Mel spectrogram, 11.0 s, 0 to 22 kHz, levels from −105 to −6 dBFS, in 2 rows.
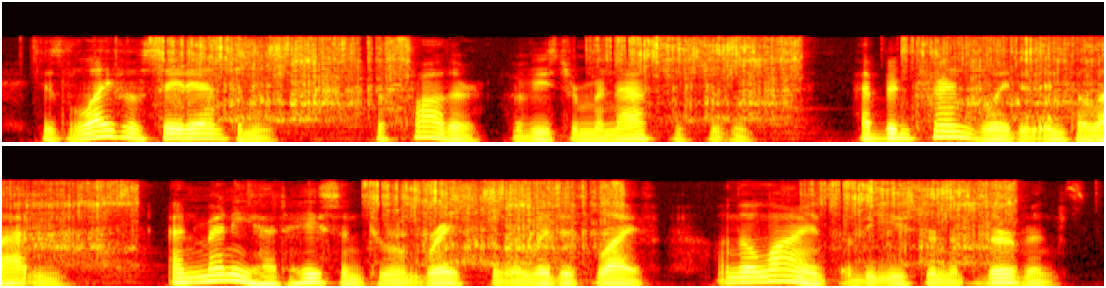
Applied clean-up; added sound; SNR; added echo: none; Tools; 9 dB; none.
